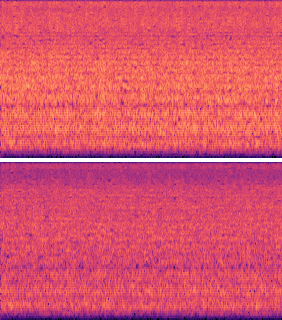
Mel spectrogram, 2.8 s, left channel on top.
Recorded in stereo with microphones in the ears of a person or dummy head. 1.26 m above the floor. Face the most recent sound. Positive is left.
turn(degrees=45)  # may be behind; listen again after turning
